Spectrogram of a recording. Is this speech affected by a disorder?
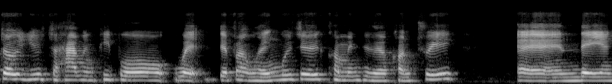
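Yes: deaf; hearing aid user, reads transcription app to follow speech, signs, mask reading i am deaf; raises voice without hearing aid, cannot hear own voice, goes by feel.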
